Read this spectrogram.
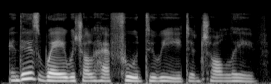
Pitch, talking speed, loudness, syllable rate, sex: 165 Hz, 265 wpm, -17 LUFS, 4.8 syllables/s, female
